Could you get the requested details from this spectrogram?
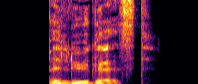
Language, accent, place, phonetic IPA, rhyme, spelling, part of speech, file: German, Germany, Berlin, [bəˈlyːɡəst], -yːɡəst, belügest, verb, De-belügest.ogg
- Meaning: second-person singular subjunctive I of belügen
